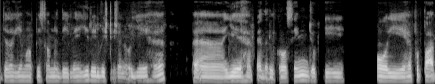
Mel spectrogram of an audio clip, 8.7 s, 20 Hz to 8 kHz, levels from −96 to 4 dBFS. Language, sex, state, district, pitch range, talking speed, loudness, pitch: Hindi, male, Uttar Pradesh, Etah, 105-110 Hz, 180 wpm, -22 LUFS, 105 Hz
